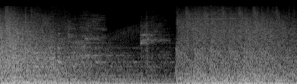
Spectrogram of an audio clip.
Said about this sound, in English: this way down here, we can unlock it with a missile, right?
